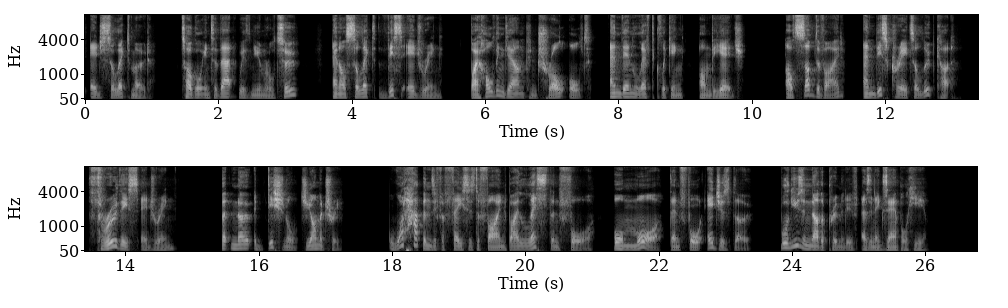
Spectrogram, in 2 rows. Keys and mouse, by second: 0.6 2, 4.1 click, 7.7 ctrl+alt+click, 10.2 ctrl+e, 15.0 alt+z.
